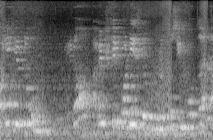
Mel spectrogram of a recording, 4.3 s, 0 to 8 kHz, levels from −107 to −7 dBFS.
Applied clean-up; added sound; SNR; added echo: none; Zipper (clothing); 19 dB; reverberation time 0.5 s.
